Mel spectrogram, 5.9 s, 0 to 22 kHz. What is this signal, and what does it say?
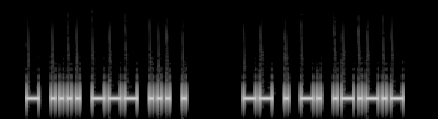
Morse code, heard as a keyed tone, about 22 wpm, 700 Hz. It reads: THOSE MEN.
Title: 2x Word-Spacing - Sentences from Top 300 Words - 22wpm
